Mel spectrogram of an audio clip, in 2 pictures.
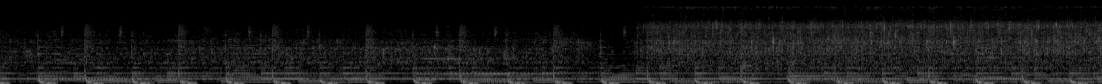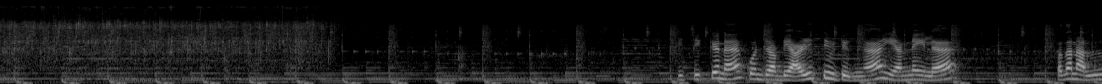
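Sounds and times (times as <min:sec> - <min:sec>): chicken sizzling in oil: 0:00.0 - 0:14.5
background music with beat: 0:00.0 - 0:22.0.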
